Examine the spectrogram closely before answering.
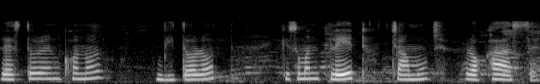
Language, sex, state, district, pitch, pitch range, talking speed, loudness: Assamese, female, Assam, Sonitpur, 255 Hz, 230-260 Hz, 80 wpm, -18 LUFS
